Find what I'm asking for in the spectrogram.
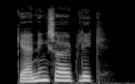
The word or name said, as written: gerningsøjeblik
